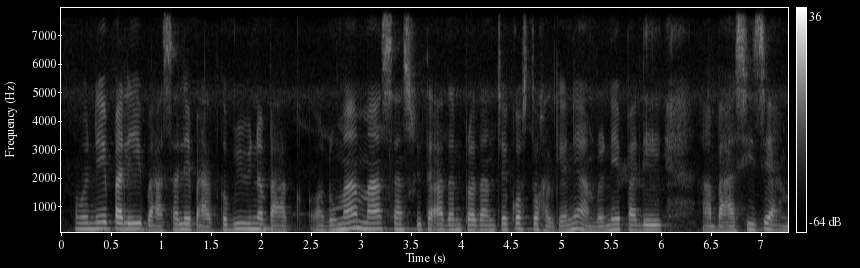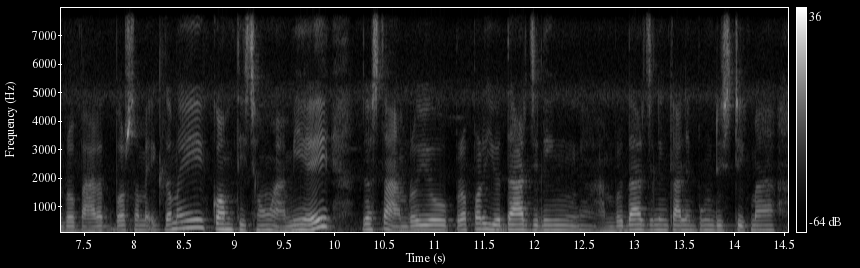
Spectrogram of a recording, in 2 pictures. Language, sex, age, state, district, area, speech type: Nepali, female, 45-60, West Bengal, Kalimpong, rural, spontaneous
